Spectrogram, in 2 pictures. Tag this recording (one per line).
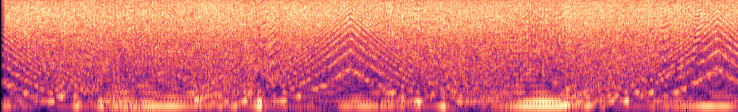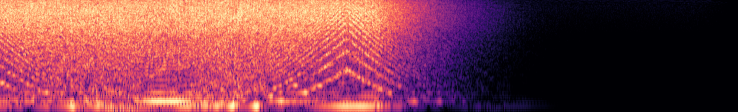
electronic
hard
lead
multi-sample
phaser
synth
waldorf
